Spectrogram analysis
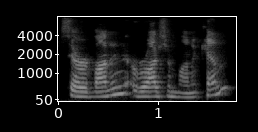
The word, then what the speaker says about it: Saravanan Rajamanickam: So I'm Saravanan Rajamanickam. So this is the correct pronunciation.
